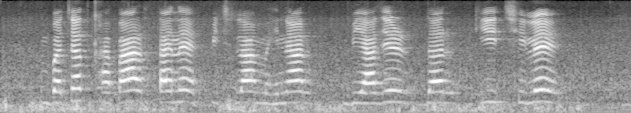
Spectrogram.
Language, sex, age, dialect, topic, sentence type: Magahi, female, 60-100, Northeastern/Surjapuri, banking, statement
